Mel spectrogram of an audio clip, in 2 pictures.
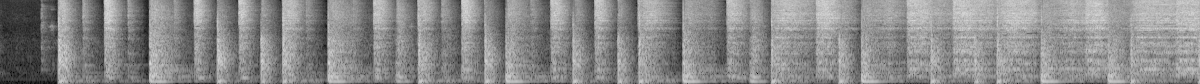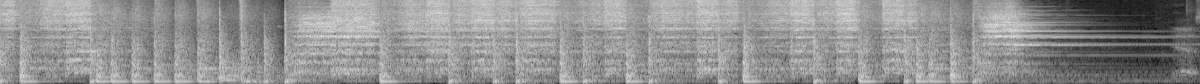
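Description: Rock beat on a drum kit, bass drum and snare under the hi-hats: the hi-hats start closed, are slowly opened to a sizzle, and are hit hard and open for the chorus from about eleven seconds in. The beat stops about sixteen seconds in and the cymbals ring out.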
